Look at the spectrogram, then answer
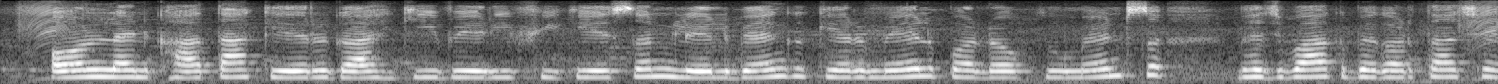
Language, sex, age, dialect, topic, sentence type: Maithili, female, 25-30, Bajjika, banking, statement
